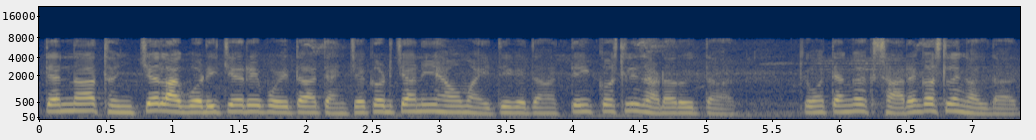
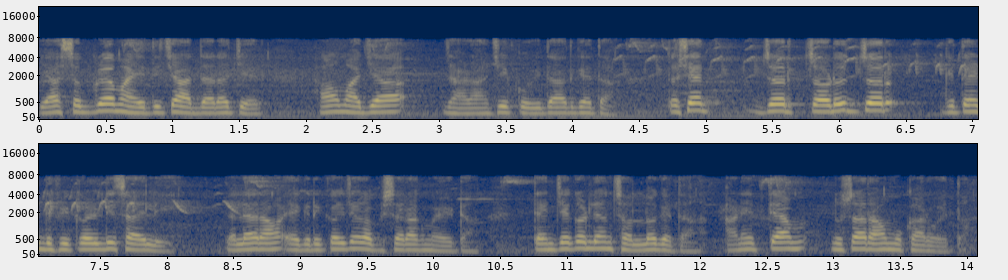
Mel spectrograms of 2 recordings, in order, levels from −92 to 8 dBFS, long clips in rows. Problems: background sounds at intervals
